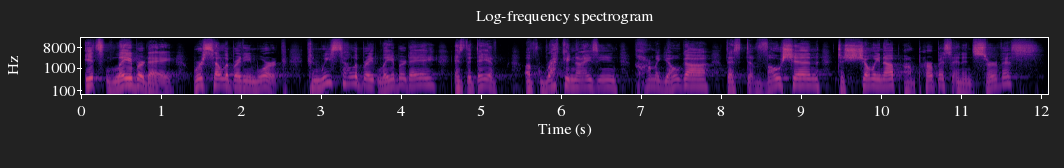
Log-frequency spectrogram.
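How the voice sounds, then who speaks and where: A male pastor delivers a casual, conversational sermon, often breaking into laughter. His voice sits on the higher side and swings widely in pitch. The sound carries the long echo of a large sanctuary. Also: lively intonation, moderate pace, hardly any pauses. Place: church sanctuary. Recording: long reverb in a large hall.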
